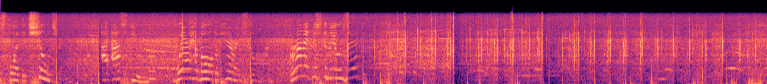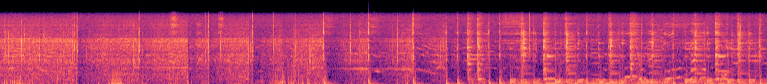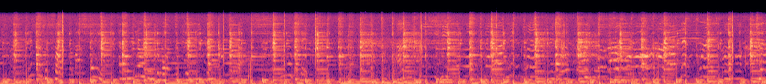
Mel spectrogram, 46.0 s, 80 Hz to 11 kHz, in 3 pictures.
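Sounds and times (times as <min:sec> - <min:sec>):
heavy bass line: 0:20.6 - 0:46.0
live reggae band: 0:21.3 - 0:46.0.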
